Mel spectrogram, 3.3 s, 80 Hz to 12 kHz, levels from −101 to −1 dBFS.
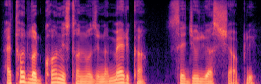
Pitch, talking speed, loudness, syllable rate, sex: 115 Hz, 185 wpm, -20 LUFS, 5.9 syllables/s, male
